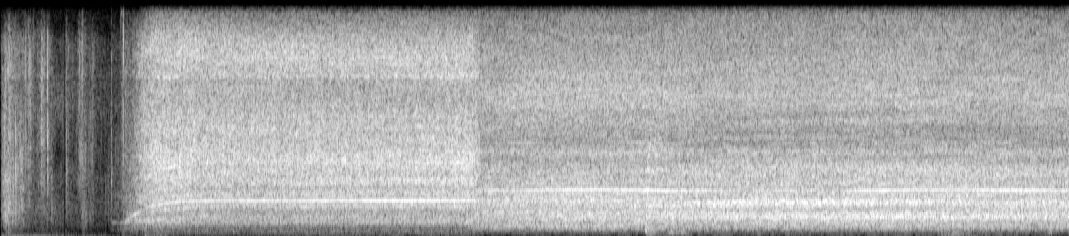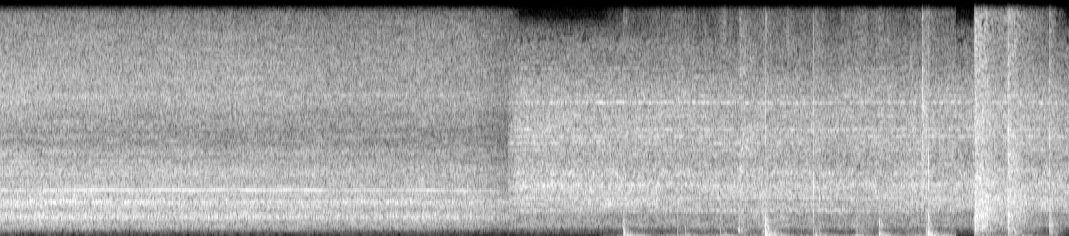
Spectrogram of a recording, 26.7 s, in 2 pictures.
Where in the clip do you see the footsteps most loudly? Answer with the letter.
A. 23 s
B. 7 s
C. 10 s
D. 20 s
A.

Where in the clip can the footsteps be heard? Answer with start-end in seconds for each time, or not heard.
21.0-26.6.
